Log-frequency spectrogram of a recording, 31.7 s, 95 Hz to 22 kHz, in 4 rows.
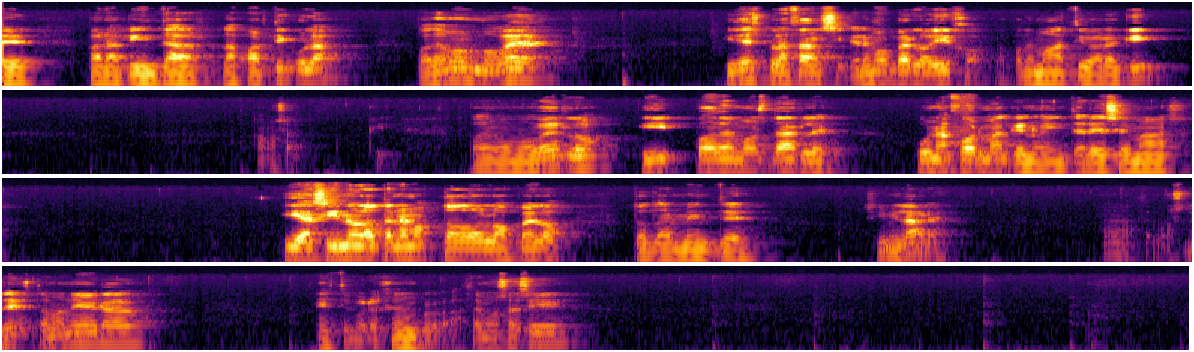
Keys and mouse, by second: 1.1 click, 3.6 f, 4.2 click, 4.7 f, 5.0 click, 5.7-11.3 drag, 11.7-14.9 drag, 14.5 f, 15.1-18.5 drag, 18.5-20.1 shift+middle drag, 20.1-31.7 drag.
